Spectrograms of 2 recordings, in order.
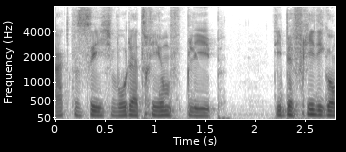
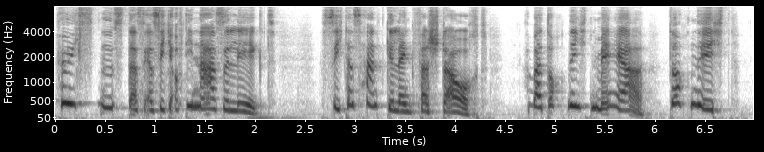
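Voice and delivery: high, loud desperate wail; screaming; 7 dB louder than usual. A narrator's reading. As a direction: cry out frantic excuses. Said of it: "Jetzt schrie sie".

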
